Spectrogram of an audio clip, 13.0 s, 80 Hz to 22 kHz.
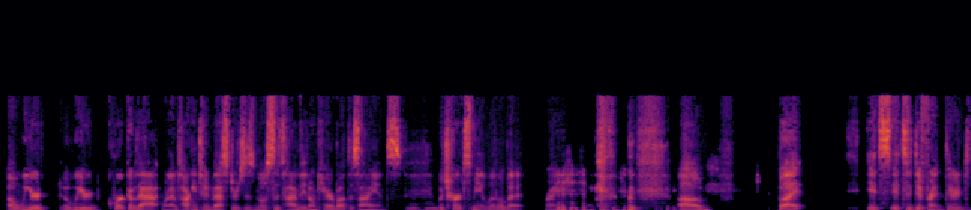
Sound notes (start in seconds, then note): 7.4 both chuckling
